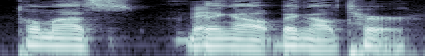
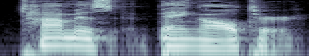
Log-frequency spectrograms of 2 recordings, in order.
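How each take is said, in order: First: The name is said with a French pronunciation. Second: The name is said with an American pronunciation. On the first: The speaker calls it right. "they're French. You say it differently" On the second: The speaker calls it wrong. "like an American prick"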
